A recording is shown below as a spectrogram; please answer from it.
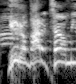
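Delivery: high, screaming, yelling outburst. Retelling a conversation where the other woman starts yelling: imitating someone yelling. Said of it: "she starts yelling, screaming".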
